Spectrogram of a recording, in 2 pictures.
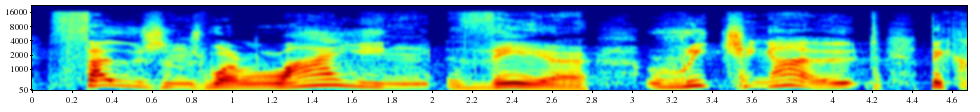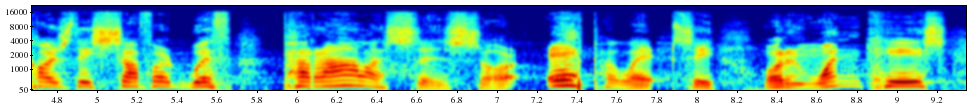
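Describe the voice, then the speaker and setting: A man preaching a sermon as pastor, measured, with dramatic pauses and rhetorical questions. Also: sits high. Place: church sanctuary. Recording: long church reverb.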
